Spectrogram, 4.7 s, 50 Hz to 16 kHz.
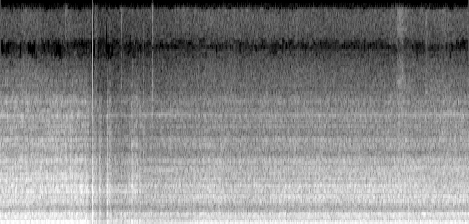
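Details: Motorola A11A radio after new parts installed, antenna on clip leads: steady low hum with buzzy mid tone under hiss; noisy output, cause not yet found.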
